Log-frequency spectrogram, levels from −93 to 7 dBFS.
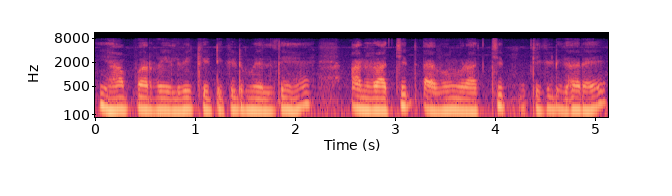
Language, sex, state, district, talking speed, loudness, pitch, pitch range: Hindi, male, Bihar, West Champaran, 150 wpm, -16 LUFS, 130 Hz, 125-135 Hz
